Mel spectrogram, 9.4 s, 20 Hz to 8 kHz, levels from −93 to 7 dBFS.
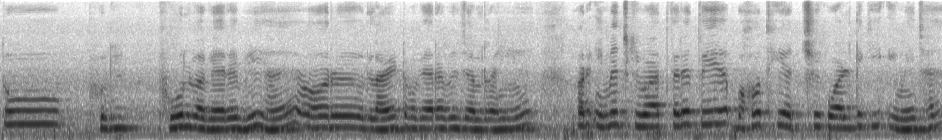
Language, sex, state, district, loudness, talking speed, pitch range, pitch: Hindi, male, Madhya Pradesh, Umaria, -14 LUFS, 165 wpm, 185-230 Hz, 205 Hz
